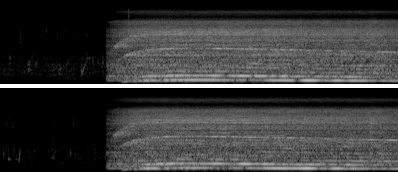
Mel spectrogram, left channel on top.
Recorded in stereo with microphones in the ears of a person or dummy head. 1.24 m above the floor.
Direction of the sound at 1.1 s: 5° left (ahead or behind).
